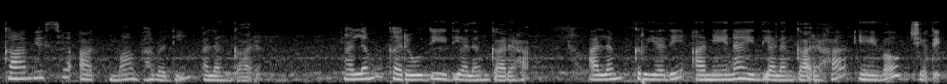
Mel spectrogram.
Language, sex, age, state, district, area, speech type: Sanskrit, female, 18-30, Kerala, Thrissur, rural, spontaneous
